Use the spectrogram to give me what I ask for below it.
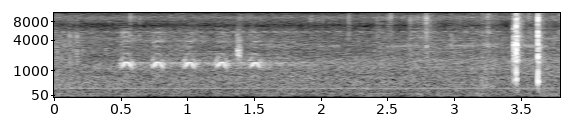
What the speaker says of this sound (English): it's just a bird. See, it's going up in that tree.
